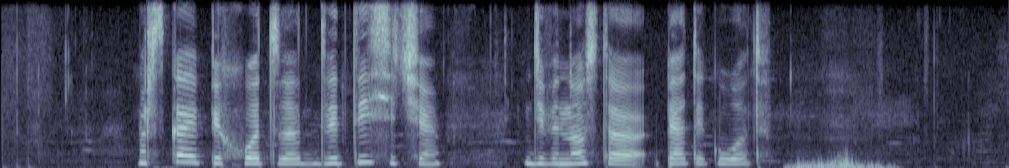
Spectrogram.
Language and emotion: Russian, neutral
